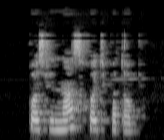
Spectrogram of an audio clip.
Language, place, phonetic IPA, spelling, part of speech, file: Russian, Saint Petersburg, [ˌpos⁽ʲ⁾lʲɪ‿ˈnas ˈxotʲ pɐˈtop], после нас хоть потоп, phrase, LL-Q7737 (rus)-после нас хоть потоп.wav
- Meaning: after us the deluge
